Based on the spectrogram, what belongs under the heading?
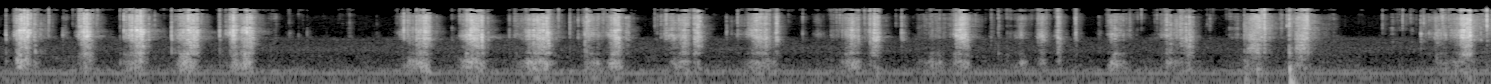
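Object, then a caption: Soap bar on a steel grater. A pale solid piece of soap is scraped against a perforated stainless-steel grater by fingertips with light-blue nails. It makes a steady series of short, bright, raspy scraping strokes separated by brief pauses, over a faint low hum.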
